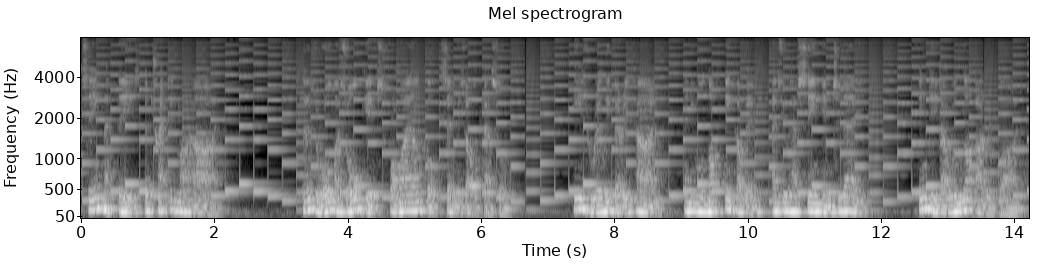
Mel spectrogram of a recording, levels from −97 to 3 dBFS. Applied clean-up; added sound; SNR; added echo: none; Ringtone; 15 dB; reverberation time 0.6 s.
